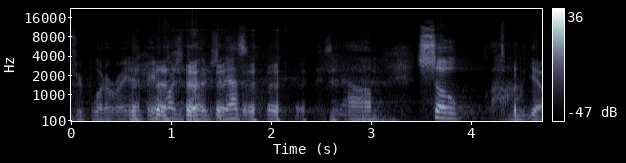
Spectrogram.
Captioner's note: laughing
